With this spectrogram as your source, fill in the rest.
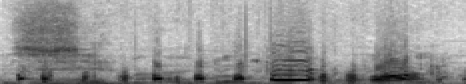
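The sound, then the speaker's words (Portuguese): A chicken clucks in a quick run of short, choppy calls, a few stretching into drawn-out squawks, loud with no talking over it. “Rapaz, eu vou comprar uma galinha.”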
